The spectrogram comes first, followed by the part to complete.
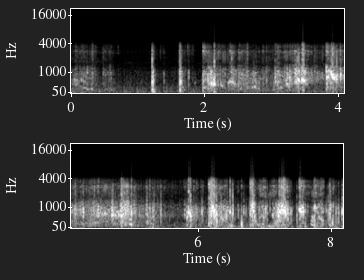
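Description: Footsteps crunching and scraping on ice-crusted snow, with irregular sharp crackles of breaking crust.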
